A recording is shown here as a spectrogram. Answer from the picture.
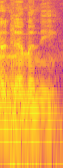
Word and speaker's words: anemone: do uh resemble and enemies is ever-present around anemone thank you it's hard to pronounce I have to say it slowed myself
